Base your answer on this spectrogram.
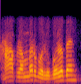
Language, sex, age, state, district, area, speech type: Gujarati, male, 30-45, Gujarat, Ahmedabad, urban, conversation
